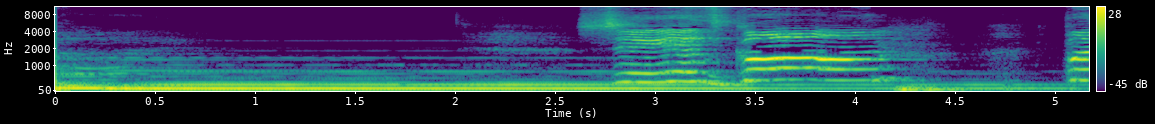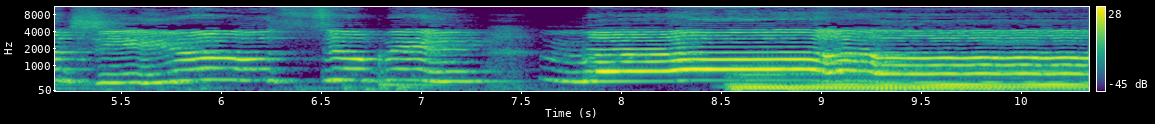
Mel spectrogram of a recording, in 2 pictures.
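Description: A woman singing into a microphone over a sustained instrumental accompaniment. A held low chord sounds first, her voice comes in about three seconds in with a few phrases, and she ends on a long held note over the chord.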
